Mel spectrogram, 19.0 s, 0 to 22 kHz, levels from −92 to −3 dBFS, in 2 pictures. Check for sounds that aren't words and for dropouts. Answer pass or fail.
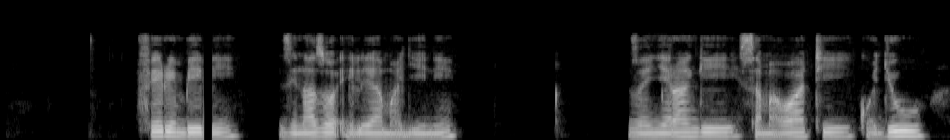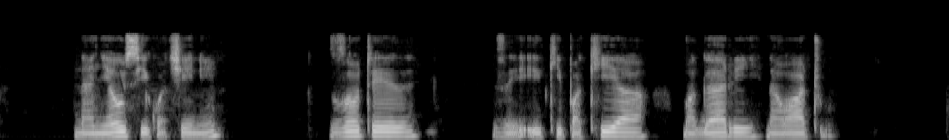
fail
